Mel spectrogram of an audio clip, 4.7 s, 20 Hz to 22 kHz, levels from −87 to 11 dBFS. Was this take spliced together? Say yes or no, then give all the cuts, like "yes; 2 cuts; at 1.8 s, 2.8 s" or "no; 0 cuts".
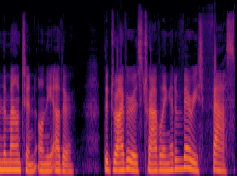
no; 0 cuts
